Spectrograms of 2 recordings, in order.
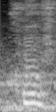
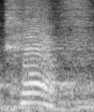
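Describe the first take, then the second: First: The word is said with a 'u' vowel. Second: The word is said with an 'e' vowel. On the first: This is the usual common form. "কিন্তু সাধারণত খুফ বলা হয়" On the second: This is the regional dialect form. "আরবিতে আঞ্চলিক ভাষায় বলা হয় খেফ"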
